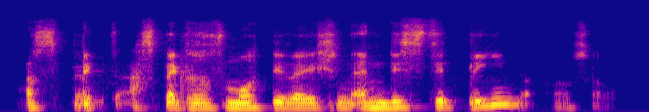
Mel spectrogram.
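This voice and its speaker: The voice carries a Czech accent with ordinary pitch variation at a moderate pace. The sound is dry and close, with no echo. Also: man. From Czech Republic. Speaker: university education researcher. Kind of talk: conference presentation. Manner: halting, many repetitions and fillers.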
